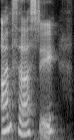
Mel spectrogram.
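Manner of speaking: put-on upper-crust posh accent. Trying out accents for a spoof drink ad, put-on posh accent. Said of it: "maybe I'll do the posh one".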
